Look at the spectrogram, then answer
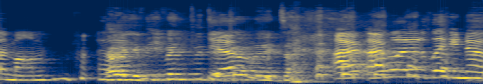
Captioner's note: laughing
